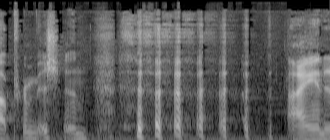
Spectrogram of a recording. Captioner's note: Tony laughing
